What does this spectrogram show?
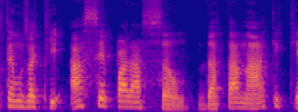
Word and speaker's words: Tanakh: Ruth pertence à terceira divisão da seção da Tanakh, tá? Que no caso aqui, a pronúncia seria Tanar, né? Tanar, a Bíblia hebraica.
